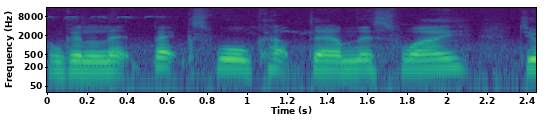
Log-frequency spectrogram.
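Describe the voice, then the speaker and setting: A man with an English accent is recorded in a dry, close sound with no echo. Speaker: narrowboat vlogger. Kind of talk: product review vlog; casual chat. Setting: outdoors. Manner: loud.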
